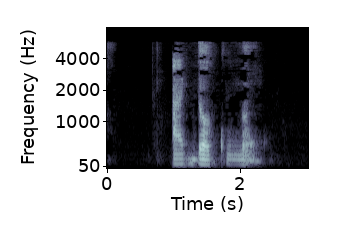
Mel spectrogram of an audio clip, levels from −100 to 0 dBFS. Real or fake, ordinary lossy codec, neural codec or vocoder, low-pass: fake; MP3, 24 kbps; codec, 24 kHz, 1 kbps, SNAC; 7.2 kHz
